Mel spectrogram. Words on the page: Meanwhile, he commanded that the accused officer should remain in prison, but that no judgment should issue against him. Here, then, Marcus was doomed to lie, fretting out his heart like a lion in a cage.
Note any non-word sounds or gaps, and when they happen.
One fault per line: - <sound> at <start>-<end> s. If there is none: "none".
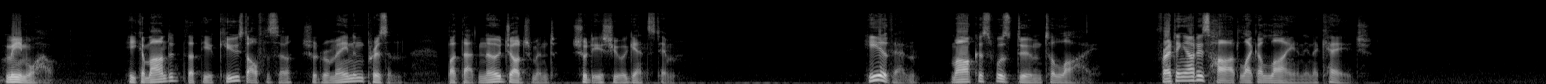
none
